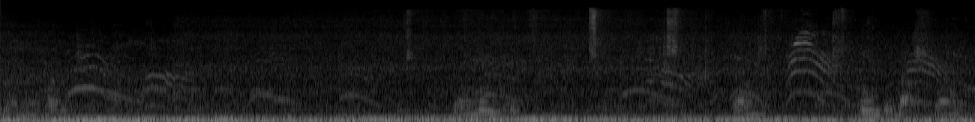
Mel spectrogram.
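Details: Abandoned kittens giving thin, high mews that rise and fall in short arcs, scattered through the clip over a steady low rumble of background noise.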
